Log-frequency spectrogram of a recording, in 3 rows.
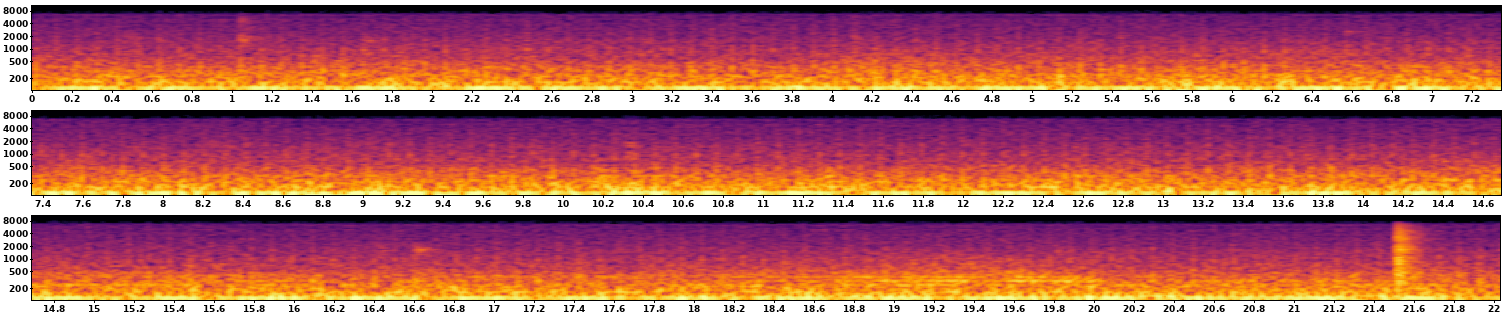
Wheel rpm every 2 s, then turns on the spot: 0, 0, 0, 0, 0, 0, 0, 0, 0, 0, 0.
none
